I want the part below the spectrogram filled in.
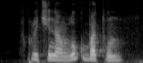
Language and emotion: Russian, neutral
